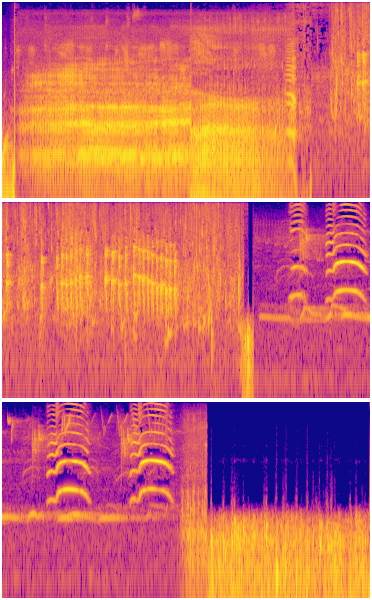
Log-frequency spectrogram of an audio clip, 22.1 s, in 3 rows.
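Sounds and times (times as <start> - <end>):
peacock wailing calls: 13.1 - 14.9, 15.5 - 16.6, 17.2 - 18.2.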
